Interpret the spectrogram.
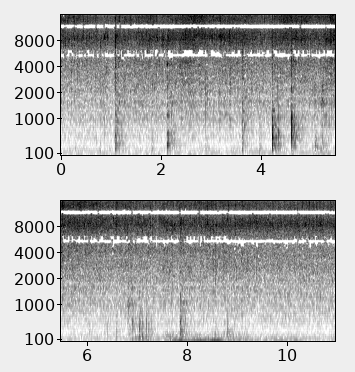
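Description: Chopped onions and tomatoes sizzling as they fry in oil in a metal kadai, with a metal spoon scraping and knocking against the pan now and then as they are stirred.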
